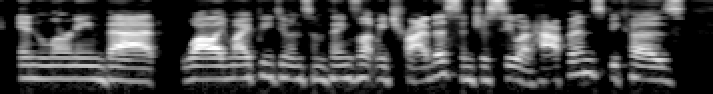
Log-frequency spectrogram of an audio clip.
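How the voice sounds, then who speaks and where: The voice sounds animated, with a bright, sharp tone. The recording is very clean, with a silent background. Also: woman. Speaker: lymphatic health educator. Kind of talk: podcast interview.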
